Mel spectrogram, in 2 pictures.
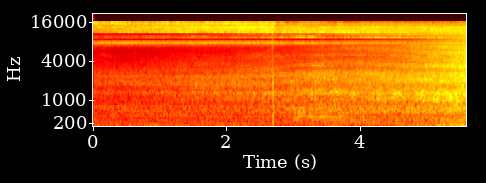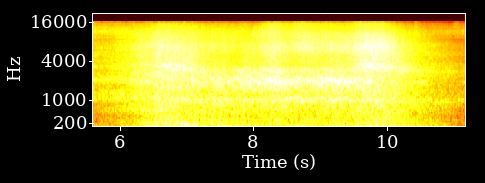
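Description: Amtrak Acela Express high-speed trainset passing at speed: a rushing noise that builds as it approaches, stays loud for about four seconds as it goes by, then drops away near the end.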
